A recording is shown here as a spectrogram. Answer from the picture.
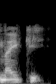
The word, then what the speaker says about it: Nike: Que muchos todavía dicen Nike, pero creo que la pronunciación correcta es Nike.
